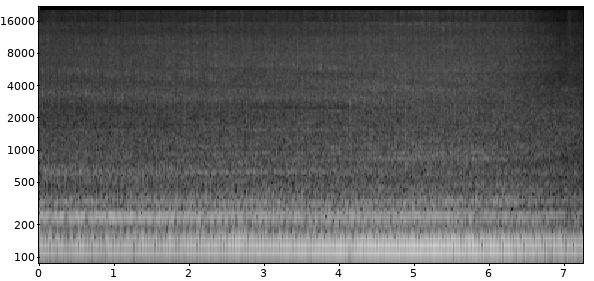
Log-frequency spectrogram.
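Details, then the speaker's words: 1977 Chevy C10 with a 400 HP V8, heard outside the truck before new headers and dual exhaust go on, running a little rich: once warm it holds a steady, fast, even rumble with no hunting, idling too high; needs more tuning. "Alright, so once it gets warm, we have a high idle to deal with. So, a little more tuning on this thing."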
